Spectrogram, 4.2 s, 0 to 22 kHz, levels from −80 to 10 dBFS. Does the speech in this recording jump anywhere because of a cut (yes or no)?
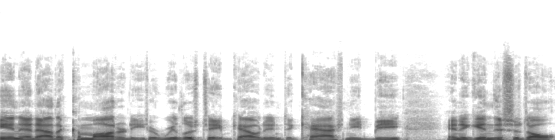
yes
